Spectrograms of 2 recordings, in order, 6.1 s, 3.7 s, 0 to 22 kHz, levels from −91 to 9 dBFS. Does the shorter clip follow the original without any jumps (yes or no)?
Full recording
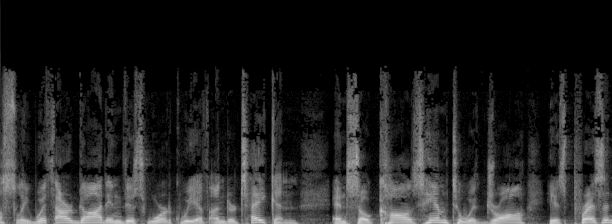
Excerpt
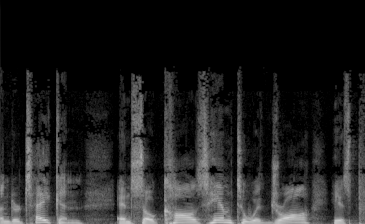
yes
